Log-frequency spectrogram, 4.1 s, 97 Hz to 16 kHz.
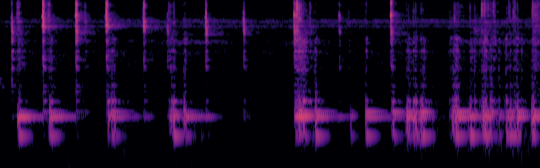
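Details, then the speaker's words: Rusty 1950s–60s Ford horn, bench-tested with ground connected before soaking in a rust bath: short uneven bursts of weak buzzing and clicking with no proper blast; horn tries but won't sound. "You can hear it trying. Okay. So we'll put this one in the bath and we'll see what happens."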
